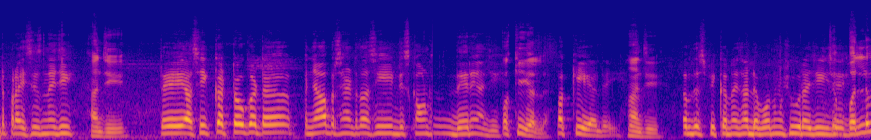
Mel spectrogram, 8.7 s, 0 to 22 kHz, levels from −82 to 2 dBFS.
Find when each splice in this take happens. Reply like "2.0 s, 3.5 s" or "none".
4.4 s, 6.8 s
